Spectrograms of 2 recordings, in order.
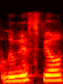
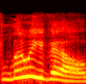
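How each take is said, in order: First: Louisville said as LOO-iss-vill with a clear s; wrong Louisville. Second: Louisville said as LOO-uh-vul, no s, slowed down; Louisville swallowed to LOO-vul, louder and slower; local pronunciation. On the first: Retold or imitated. Host reading the guest bio, saying Louisville with the s. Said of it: "It's Louisville". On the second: Shown as a demonstration. Guest correcting the host, Louisville without the s. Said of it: "they say Louisville".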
